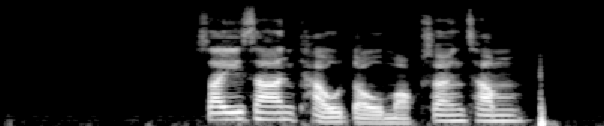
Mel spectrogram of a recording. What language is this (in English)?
Cantonese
